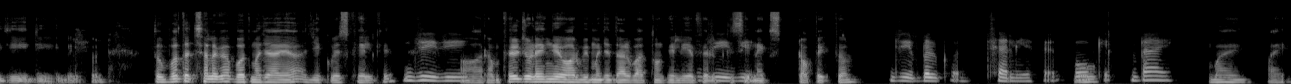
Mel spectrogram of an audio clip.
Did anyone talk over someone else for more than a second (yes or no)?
no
